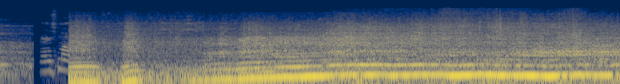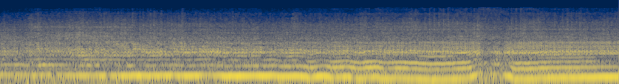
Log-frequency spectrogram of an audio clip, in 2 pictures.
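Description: Tyres squelch through thick mud.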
